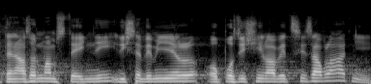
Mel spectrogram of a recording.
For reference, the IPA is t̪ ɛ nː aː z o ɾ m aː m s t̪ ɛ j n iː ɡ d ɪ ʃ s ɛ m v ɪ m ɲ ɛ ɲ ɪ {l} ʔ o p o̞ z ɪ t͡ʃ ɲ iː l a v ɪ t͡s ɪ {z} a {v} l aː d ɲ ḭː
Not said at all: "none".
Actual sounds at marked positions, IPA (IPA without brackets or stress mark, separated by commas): l, z, v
